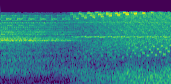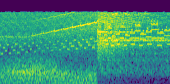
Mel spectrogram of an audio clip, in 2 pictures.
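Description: A swirling magic whoosh rises and fades.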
